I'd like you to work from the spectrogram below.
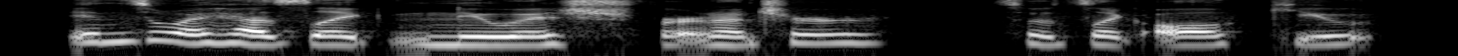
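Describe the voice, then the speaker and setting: The woman's voice has a fairly high pitch and vocal fry. The sound is dry and close, with no echo. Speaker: gaming streamer. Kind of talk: casual chat.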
